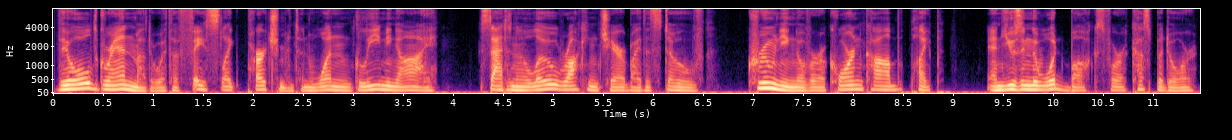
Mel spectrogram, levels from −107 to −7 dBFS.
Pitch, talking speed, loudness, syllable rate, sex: 125 Hz, 185 wpm, -19 LUFS, 4.7 syllables/s, male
